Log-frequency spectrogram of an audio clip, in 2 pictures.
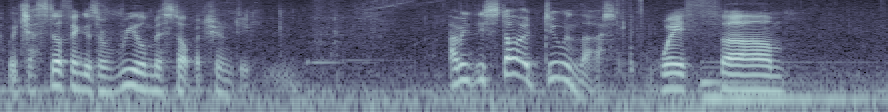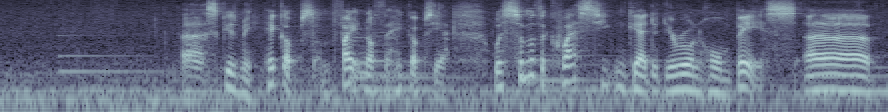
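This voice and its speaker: A man's voice: fairly high pitch, very animated, normal speed, long pauses, sharp tone, soft background music. A man hosting a gaming video, talking casually and thinking aloud in a conversational let's play commentary.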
